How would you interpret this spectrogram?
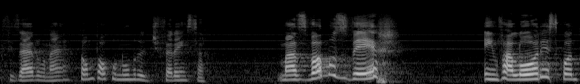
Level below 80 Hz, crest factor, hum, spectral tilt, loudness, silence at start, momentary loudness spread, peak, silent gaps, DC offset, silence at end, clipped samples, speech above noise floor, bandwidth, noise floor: -70 dBFS; 20 dB; none; -3.5 dB/octave; -26 LUFS; 0.1 s; 16 LU; -8 dBFS; none; under 0.1%; 0 s; under 0.1%; 32 dB; 13 kHz; -58 dBFS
